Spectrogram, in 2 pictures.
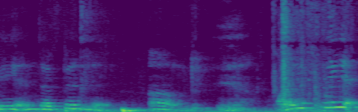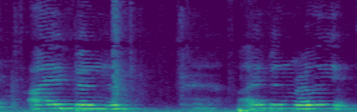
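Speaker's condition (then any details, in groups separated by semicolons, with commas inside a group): Cerebral palsy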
